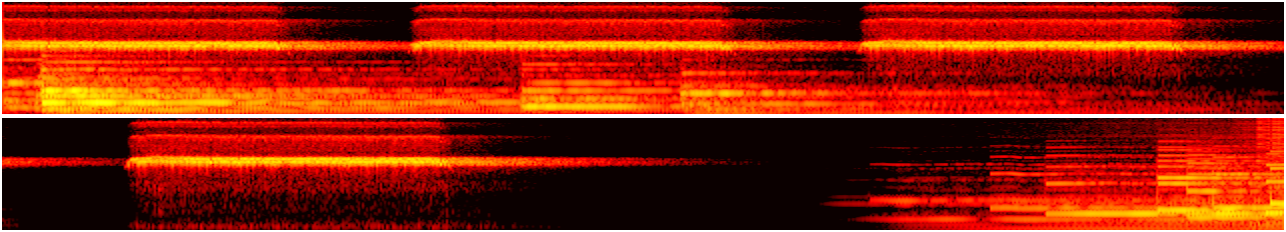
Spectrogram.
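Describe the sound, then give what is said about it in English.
A whistle blown by a man trapped under layers of rubble, in four long, steady, shrill blasts, each lasting a couple of seconds, over a low musical bed that fades out, leaving the last blasts nearly alone before music returns. “I imagined his dry lips around the whistle and the dispirited emergency crew's layers of rubble above him, leaping up, shouting, "Someone's down there!”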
